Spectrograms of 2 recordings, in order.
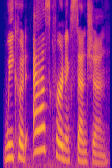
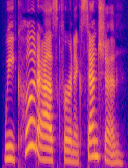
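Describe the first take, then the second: First: The word ask carries the main stress. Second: The word could carries the main stress. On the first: It is a request rather than a demand. "If I shift the stress to the word ask" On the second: It is offered as an option, open to discussion. "By stressing the modal verb could"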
